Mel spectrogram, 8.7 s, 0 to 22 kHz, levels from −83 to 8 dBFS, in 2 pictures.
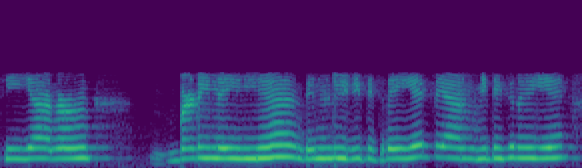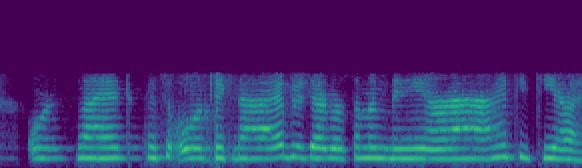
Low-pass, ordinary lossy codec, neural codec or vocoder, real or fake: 3.6 kHz; none; codec, 16 kHz, 0.5 kbps, X-Codec, HuBERT features, trained on general audio; fake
